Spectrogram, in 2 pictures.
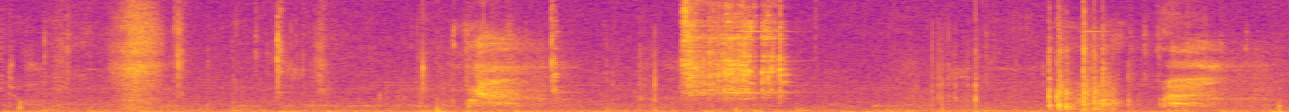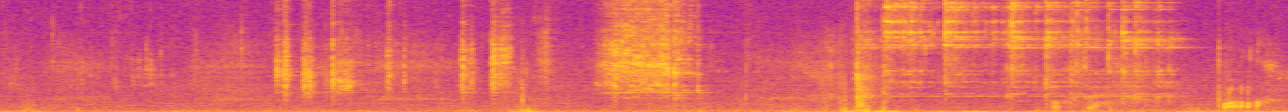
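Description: Steel rotisserie spit and its prong forks being handled and fitted for a rabbit: scattered metal clicks and clinks, with a few brief scraping sounds.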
